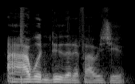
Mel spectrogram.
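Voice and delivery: low, soft voice at your ear; gentle inner warning. Pretend. The Holy Spirit warns a believer, low and soft. Spirit taps you on shoulder.

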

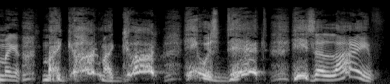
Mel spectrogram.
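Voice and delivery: hammed-up amazed exclamations; frantic excitement. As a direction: cry it out like a headless chicken. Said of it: "running around like a headless chicken".

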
